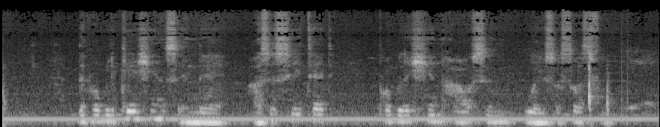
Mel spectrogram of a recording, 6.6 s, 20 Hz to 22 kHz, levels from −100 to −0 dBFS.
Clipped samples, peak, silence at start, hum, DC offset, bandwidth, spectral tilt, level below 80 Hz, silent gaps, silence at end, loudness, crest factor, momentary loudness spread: under 0.1%; -6 dBFS; 0 s; none; under 0.1%; 16.5 kHz; -5.5 dB/octave; -56 dBFS; none; 0 s; -26 LUFS; 20 dB; 14 LU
